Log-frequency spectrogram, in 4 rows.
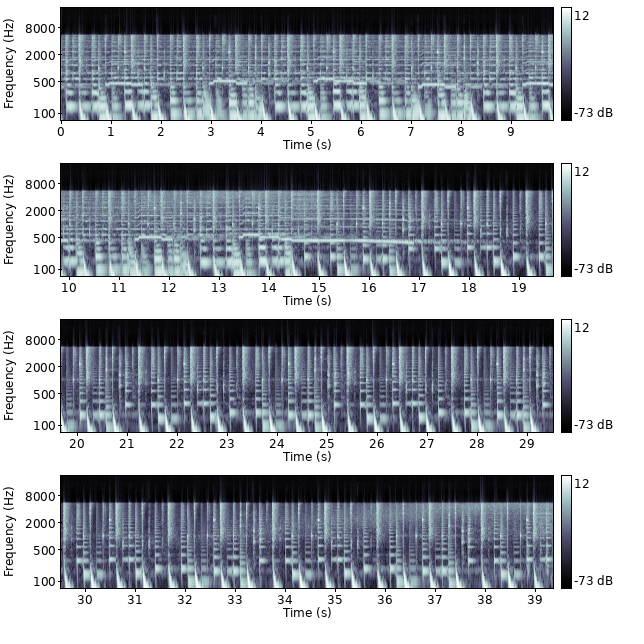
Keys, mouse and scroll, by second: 0.8 click, 3.0 click, 6.1 click, 7.4 scroll down 2, 8.9-10.1 scroll up 1, 10.3 middle click, 12.5 click, 14.5 click, 16.5 click, 16.6 click, 17.5 click, 19.3 middle click, 20.4 click, 21.7 click, 23.2 click, 25.5-26.4 scroll up 2, 26.4 middle click, 27.5 f, 28.2-29.1 scroll down 1, 29.1 scroll up 1, 29.7 middle click, 30.6-31.0 scroll up 2, 31.0 middle click, 32.1 click, 32.2 click, 34.1-34.9 scroll down 1, 35.1 scroll down 1, 36.1 middle click, 37.3 middle click, 38.1 scroll up 2, 39.0 click.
